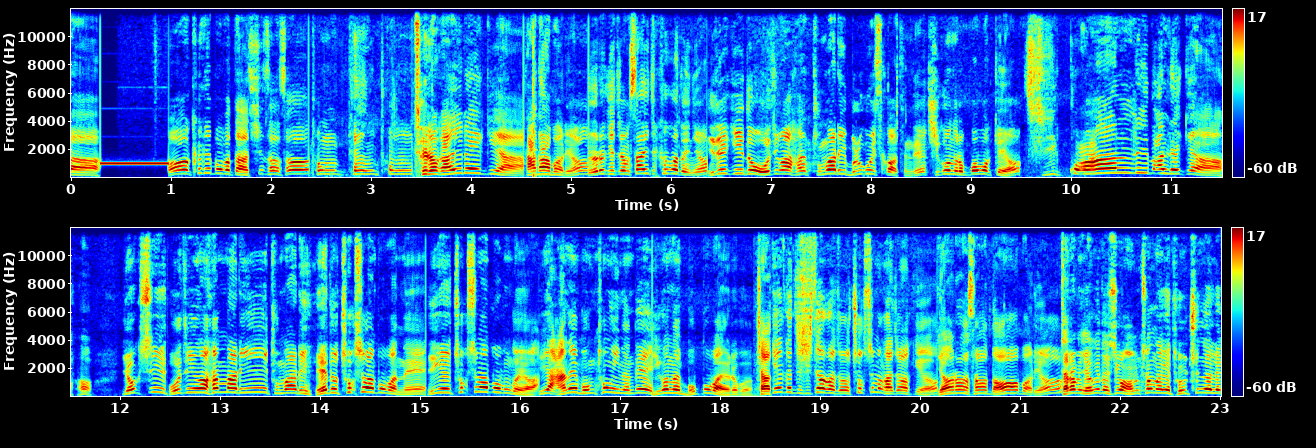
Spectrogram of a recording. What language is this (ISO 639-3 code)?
kor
